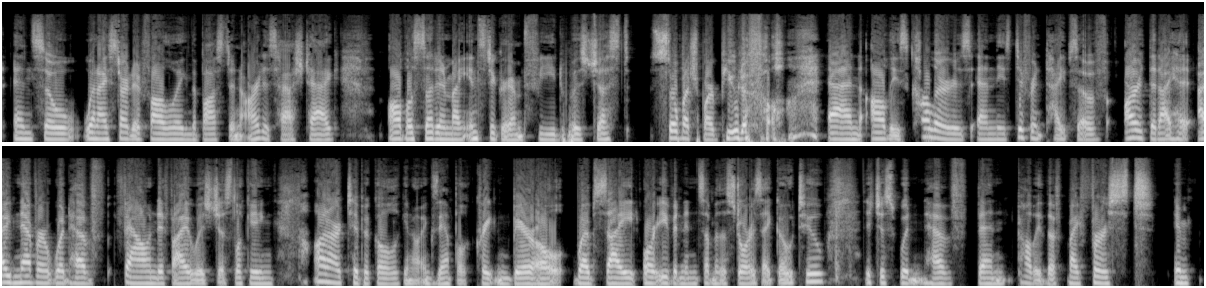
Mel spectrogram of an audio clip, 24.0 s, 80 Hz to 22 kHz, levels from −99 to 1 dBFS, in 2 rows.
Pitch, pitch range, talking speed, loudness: 170 Hz, 160-185 Hz, 190 wpm, -19 LUFS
